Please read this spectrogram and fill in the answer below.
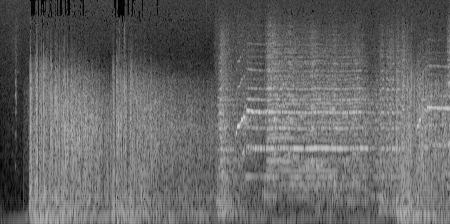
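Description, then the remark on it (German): A car bomb explosion, an attack using a special fuel mixture that wrecks the car, bursts out suddenly as a loud, booming blast, followed by a long rumbling roar with a second surge, then shrill wavering whines over the continuing noise. “Zugegeben, war ein heimtückischer Anschlag, das mit der Spezialmischung. Der Wagen war zum Teufel, gründlich demoliert.”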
